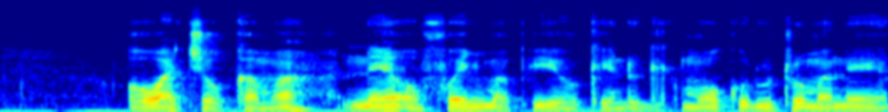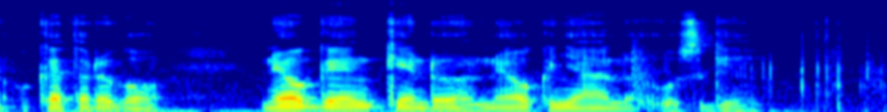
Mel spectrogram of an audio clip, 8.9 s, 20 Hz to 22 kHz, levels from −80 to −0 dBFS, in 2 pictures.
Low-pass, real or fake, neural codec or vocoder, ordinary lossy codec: none; real; none; none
